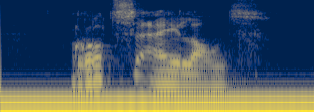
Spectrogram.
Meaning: rocky island
- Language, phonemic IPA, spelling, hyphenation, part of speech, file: Dutch, /ˈrɔts.ɛi̯ˌlɑnt/, rotseiland, rots‧ei‧land, noun, Nl-rotseiland.ogg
